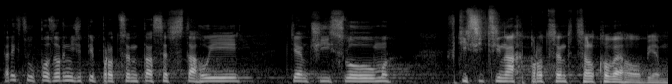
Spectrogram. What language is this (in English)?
Czech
